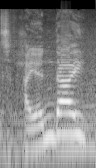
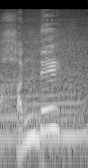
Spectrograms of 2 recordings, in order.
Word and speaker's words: Hyundai: blocking me and yeah that's what I call it here in Scotland Hyandai I think you guys over in America call it Hyundai don't you there's quite a lot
